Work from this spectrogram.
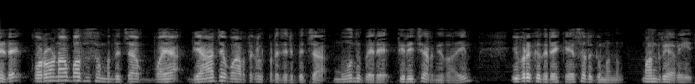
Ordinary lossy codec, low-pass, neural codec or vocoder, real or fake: none; 5.4 kHz; none; real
